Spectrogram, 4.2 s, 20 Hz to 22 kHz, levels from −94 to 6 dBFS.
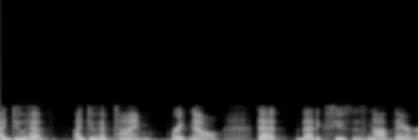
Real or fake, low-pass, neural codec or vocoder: real; 5.4 kHz; none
